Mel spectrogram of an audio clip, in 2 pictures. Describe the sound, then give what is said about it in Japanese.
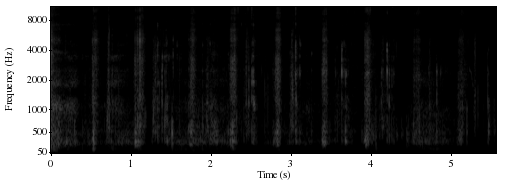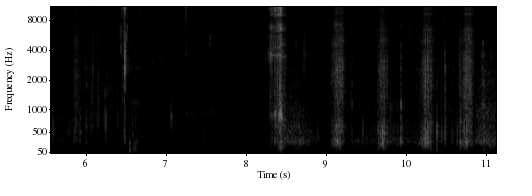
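Crunchy chewing of crisp food with a crunchy texture: many rapid crisp bites in steady bursts, a short pause, then one sharp loud crunch before the chewing resumes. “この歯ごたえ、シャリシャリ感。 気持ちよくないですか？”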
